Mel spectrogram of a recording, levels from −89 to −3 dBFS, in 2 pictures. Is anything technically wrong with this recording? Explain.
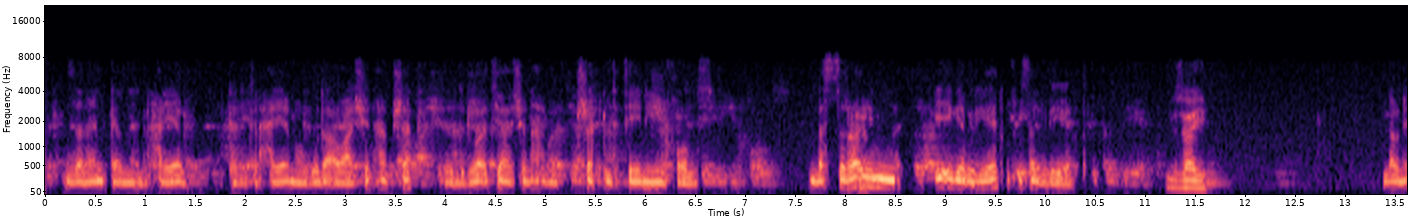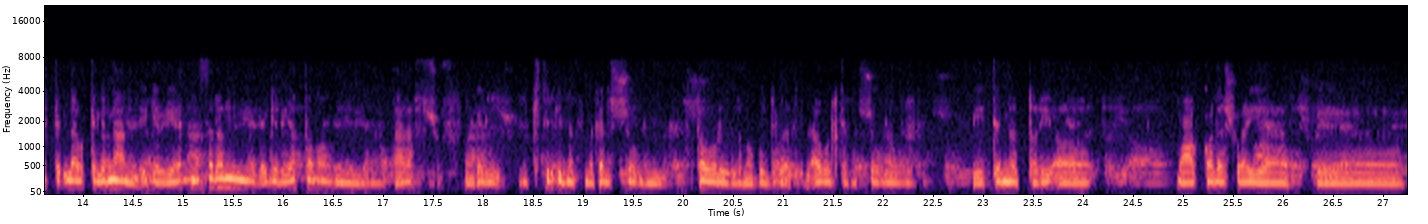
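Yes. Echo leak runs through most of the speech at 0.0–7.39 s, 8.47–11.18 s, 12.31–12.50 s, 14.16–20.23 s, 20.87–23.09 s, 23.68–24.89 s and 25.69 s to the end. A second copy of the voice trails the original by about 0.73 s. It is about 10 dB down in the first two stretches, barely audible at 12.3 s, and roughly 15 dB down afterwards. The likely cause is a far-end loudspeaker whose echo canceller let its own microphone pickup return down the line.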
